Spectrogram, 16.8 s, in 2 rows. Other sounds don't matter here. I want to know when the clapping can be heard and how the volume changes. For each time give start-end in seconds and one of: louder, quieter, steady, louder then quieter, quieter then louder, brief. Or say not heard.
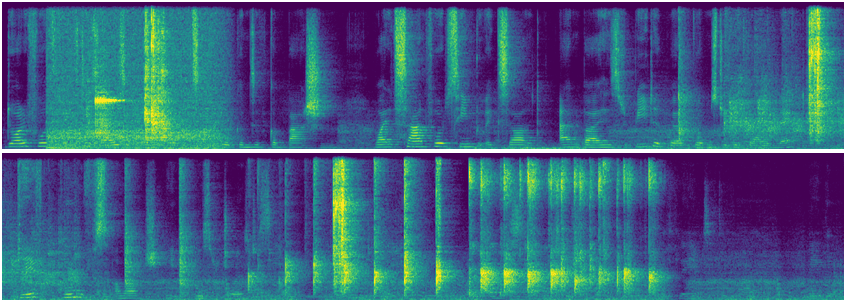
6.8-15.1 louder.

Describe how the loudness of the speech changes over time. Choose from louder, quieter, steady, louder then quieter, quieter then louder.
quieter.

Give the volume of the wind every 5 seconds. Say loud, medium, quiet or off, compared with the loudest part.
medium, loud, loud, loud.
